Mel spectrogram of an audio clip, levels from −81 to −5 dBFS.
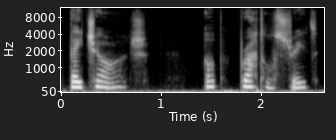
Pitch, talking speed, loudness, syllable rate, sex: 215 Hz, 115 wpm, -20 LUFS, 3.9 syllables/s, female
